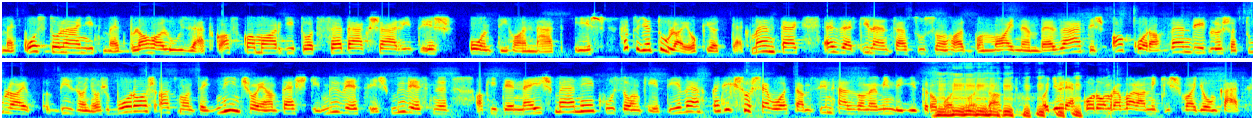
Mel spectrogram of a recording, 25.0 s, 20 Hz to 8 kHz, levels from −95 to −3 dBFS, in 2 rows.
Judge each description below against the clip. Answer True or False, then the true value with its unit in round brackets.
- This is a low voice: False (200 Hz)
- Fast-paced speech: False (135 wpm)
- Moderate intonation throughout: False (7.1 semitones)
